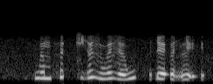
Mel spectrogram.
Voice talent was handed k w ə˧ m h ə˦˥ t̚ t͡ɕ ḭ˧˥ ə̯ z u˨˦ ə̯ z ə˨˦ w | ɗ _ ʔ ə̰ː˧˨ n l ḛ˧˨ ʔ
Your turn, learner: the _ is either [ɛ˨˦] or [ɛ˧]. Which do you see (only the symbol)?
ɛ˨˦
